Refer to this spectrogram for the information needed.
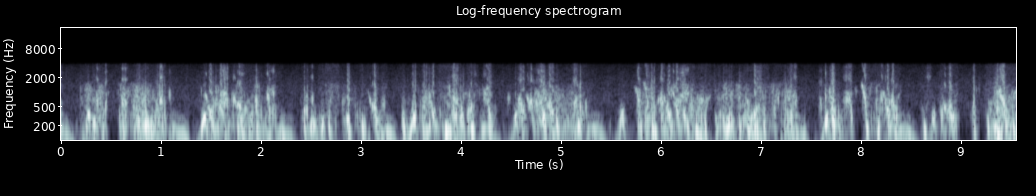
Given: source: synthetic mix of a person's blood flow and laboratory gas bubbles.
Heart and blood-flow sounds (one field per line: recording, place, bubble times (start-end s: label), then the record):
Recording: Doppler ultrasound of blood flow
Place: precordium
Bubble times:
0.00-0.04 s: bubbles
0.18-0.49 s: bubbles
0.56-1.14 s: bubbles
1.36-2.25 s: bubbles
2.40-3.28 s: bubbles
3.40-4.37 s: bubbles
4.46-5.29 s: bubbles
5.73-6.50 s: bubbles
6.54-7.40 s: bubbles
7.57-8.43 s: bubbles
8.60-8.73 s: bubbles
8.77-9.00 s: bubbles
9.09-9.19 s: bubbles
9.23-9.56 s: bubbles
From the record:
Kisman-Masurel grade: 444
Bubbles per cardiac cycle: continuous sound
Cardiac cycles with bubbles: 100%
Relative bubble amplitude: maximal (0.775 to 0.999)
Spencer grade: 4 (maximum detectable bubble signal sounding continuously throughout systole and diastole of every cardiac period, and overriding the amplitude of the normal cardiac signals)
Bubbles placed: anywhere in the cardiac cycle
